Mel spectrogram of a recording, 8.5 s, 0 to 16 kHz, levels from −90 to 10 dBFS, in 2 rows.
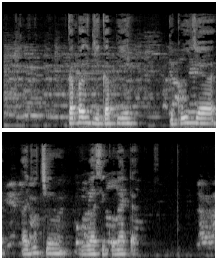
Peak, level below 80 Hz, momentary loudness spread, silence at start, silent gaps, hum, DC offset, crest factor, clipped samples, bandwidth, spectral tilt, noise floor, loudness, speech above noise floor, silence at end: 0 dBFS; -52 dBFS; 18 LU; 0.05 s; none; none; under 0.1%; 20 dB; under 0.1%; 11.5 kHz; -5.5 dB/octave; -58 dBFS; -19 LUFS; 40 dB; 0 s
